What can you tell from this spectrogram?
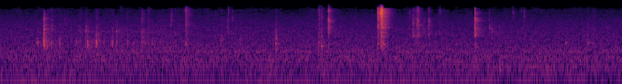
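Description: A cat licking its paw while grooming: irregular clicks and smacks of tongue and mouth, the loudest a little before four seconds in.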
